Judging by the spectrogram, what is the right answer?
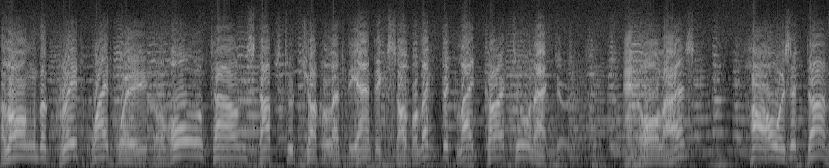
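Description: Clear music sits behind a man who speaks at a moderate pace with very even loudness in a dry sound with no echo. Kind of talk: 1930s newsreel narration. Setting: vintage archival film recording. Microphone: old recording.

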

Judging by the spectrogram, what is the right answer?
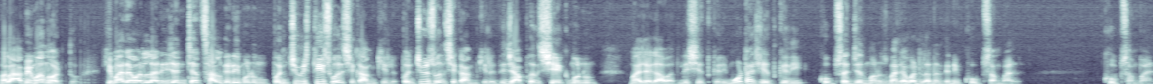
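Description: Very wide pitch swings mark this man's speech. The background is quiet, and the sound is dry and close with no echo. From Marathwada, Dharashiv district, Maharashtra. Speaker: political party spokesperson. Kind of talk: podcast interview. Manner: impassioned.

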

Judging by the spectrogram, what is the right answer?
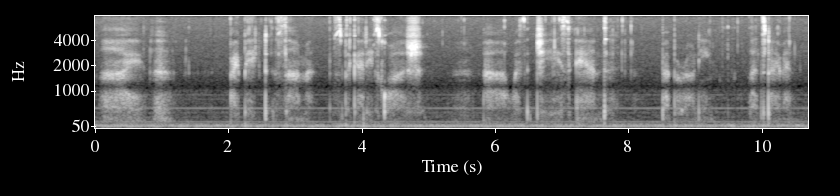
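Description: A woman whispers at a very slow pace, leaving long, frequent pauses. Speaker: ASMR content creator. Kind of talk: ASMR eating video, casual talk to camera. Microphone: studio mic.

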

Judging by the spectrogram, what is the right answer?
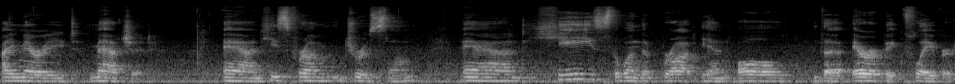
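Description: With noticeable background noise, a woman speaks at a very slow pace in a very deep, low pitch. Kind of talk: interview answer. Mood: warm, smiling. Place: cafe. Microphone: lapel.

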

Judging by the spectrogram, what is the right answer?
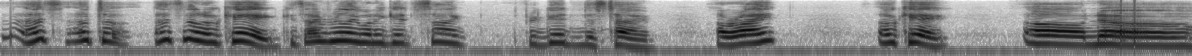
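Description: A cartoonish character voice, female-sounding and medium-pitched, at a fairly slow pace with long, frequent pauses. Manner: hesitant, stammering.

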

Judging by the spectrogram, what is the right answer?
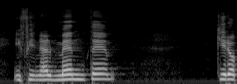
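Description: A woman's voice with fairly high pitch. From Patagonia, Argentina; Argentina. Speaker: speaker. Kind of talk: speech to audience, interpreted. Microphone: handheld.

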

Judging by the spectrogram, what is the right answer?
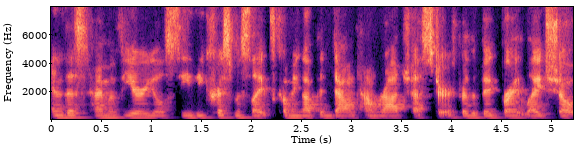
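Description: A woman speaks at a very deep, low pitch with a bright, sharp tone. The background is quiet. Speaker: credit union representative. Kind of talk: interview. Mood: warm, enthusiastic. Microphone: earbuds.

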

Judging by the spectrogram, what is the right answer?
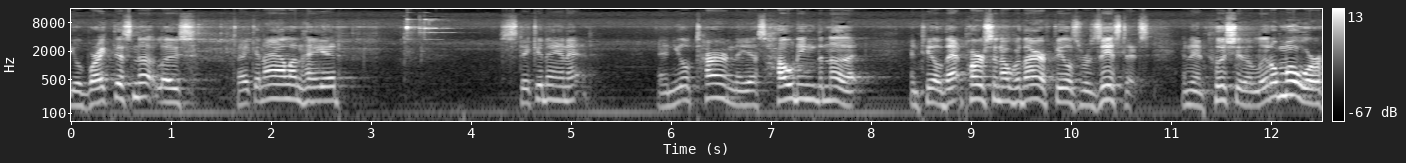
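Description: This man's voice sits at a high pitch. He talks at a fairly slow pace with long, frequent pauses. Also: ordinary pitch variation. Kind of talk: tutorial. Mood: mildly annoyed, relaxed. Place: garage. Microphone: phone near.

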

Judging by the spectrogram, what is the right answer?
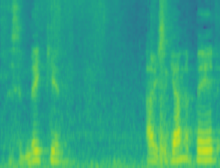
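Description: With a Northumbrian accent, a man talks at a moderate pace in a high-pitched voice over noticeable background noise. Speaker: former coal miner. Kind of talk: reminiscence storytelling.

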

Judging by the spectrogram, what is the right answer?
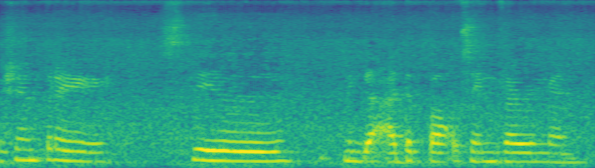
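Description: A woman talks at a fairly slow pace with a fairly high pitch. Light background noise can be heard. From Philippines. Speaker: caregiver and vlogger; vlogger. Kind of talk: casual vlog talk. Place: home room. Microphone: earbuds.

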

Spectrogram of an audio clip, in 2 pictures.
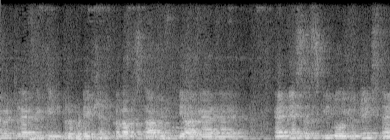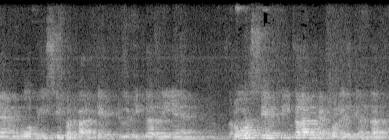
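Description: A man talks at a moderate pace with fairly even intonation. Light background noise and audible room echo surround him. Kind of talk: formal speech. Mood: earnest road safety appeal. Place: hall.

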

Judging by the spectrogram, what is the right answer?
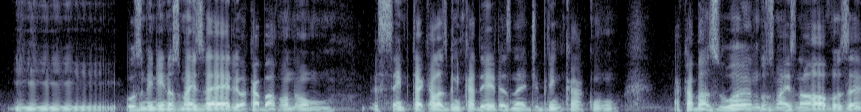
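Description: The delivery comes at a fairly slow pace. Its intonation is monotone and flat. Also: man, fairly low pitch for a man. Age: 30s. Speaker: journalist, brother of a crash victim. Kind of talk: testimony. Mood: reflective, recounting personal loss. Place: studio.

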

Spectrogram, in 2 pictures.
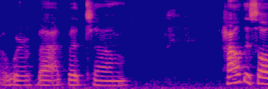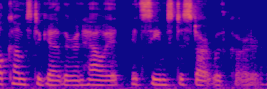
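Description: Light background noise sits under a voice with fairly even intonation. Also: woman. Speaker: tarot reader vlogger. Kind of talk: casual vlog chat. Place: home room. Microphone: studio mic.

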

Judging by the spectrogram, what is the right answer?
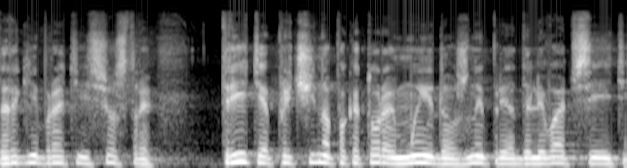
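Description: Over a quiet background, a man speaks at a medium pitch and a moderate pace. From Ukraine. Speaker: pastor. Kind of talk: sermon. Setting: church. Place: church.

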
